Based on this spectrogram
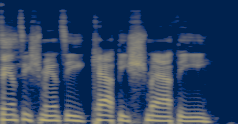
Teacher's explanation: It seems to be replacing the first sound with schma. · Term: schma reduplication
